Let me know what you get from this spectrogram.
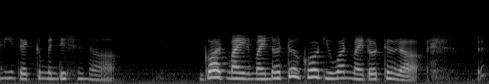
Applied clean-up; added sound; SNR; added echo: none; none; none; none.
